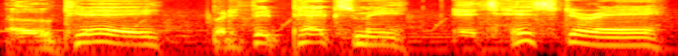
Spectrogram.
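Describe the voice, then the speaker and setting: An actor voicing a lazy, laid-back stoner hipster man in a video game, with a gravelly drawl. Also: fairly high pitch, lively intonation, a little slow, darkish tone, soft background music. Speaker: game character Kent. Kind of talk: voiced video game dialogue.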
